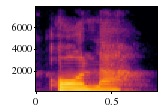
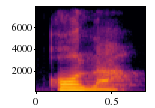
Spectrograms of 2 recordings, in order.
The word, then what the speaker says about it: hola: The letter is pronounced as a and in the actual words it's silent. It's silent. For example, hola. Ola, which means hello.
